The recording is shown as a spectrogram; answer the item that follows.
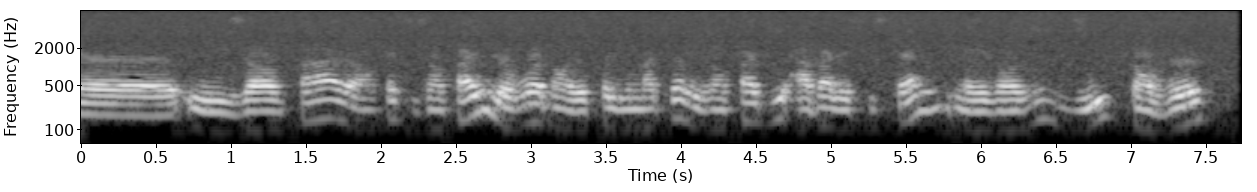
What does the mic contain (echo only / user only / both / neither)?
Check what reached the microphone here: echo only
